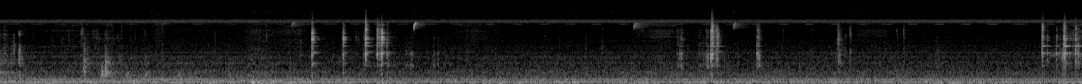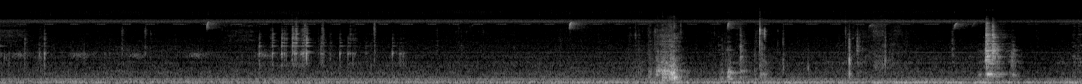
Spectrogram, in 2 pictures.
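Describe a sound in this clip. Metal tools clink and scrape against metal parts.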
